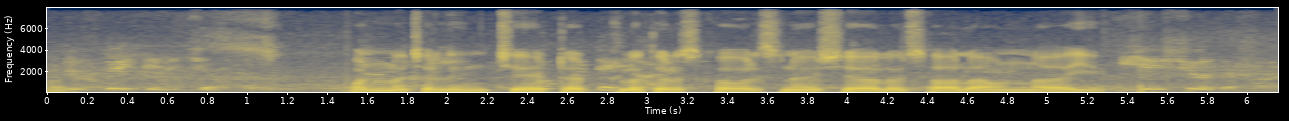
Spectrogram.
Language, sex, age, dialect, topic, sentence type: Telugu, male, 51-55, Southern, banking, statement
